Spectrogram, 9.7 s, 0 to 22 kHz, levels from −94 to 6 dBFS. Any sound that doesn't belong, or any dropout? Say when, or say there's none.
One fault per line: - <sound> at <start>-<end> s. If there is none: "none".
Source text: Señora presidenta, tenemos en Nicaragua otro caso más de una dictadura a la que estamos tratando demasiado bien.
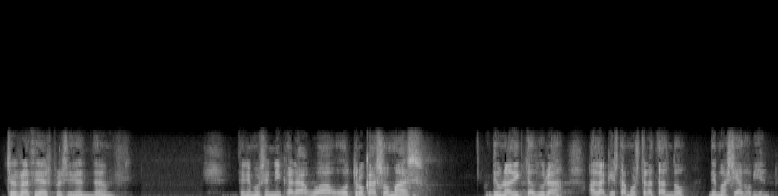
none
